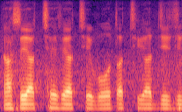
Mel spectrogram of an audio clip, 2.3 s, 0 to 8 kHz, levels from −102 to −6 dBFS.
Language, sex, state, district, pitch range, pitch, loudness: Hindi, male, Haryana, Charkhi Dadri, 110-115 Hz, 110 Hz, -19 LUFS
